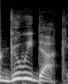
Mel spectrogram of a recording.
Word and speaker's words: geoduck: So, from top left, we have geoduck or gooey duck as it's pronounced.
